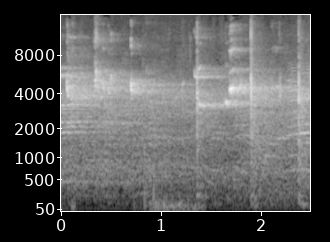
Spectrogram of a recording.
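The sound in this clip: A basketball is dribbled on the court during a boys' high school game between Exeter and Elizabethtown. Several sharp, fairly quick bounces ring out over crowd noise and background voices.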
